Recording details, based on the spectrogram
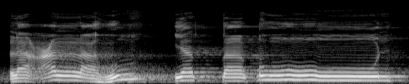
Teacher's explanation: mim sukun bertemu ya Idhar syafawi mim sukun dibaca jelas tanpa mendengung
